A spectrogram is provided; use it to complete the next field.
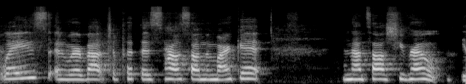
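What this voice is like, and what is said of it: Put-on accent. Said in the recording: “You like my accent?”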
